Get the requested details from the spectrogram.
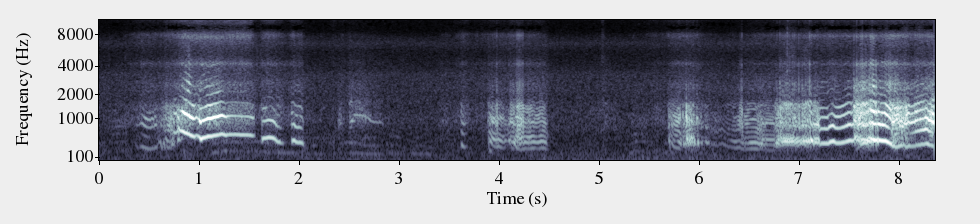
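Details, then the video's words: Dogs making noises while asleep: soft snuffling snores broken by wavering, whiny moans that rise and dip in short bursts, growing louder and more continuous toward the end, indoors. "Dogs that make noises when they sleep."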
